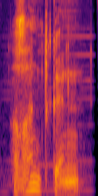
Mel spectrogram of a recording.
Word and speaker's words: Roentgen: In my defense, it is spelled Roentgen, R-O-E-N-T-G-E-N. But for the record, the correct pronunciation of the name of the guy who discovered X-rays is Roentgen.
